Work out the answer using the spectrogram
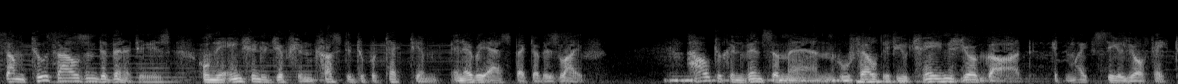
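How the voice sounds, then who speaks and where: A man with a gravelly voice, solemnly narrating a scripted radio drama in a theatrical storytelling way. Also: on the low side, very animated, normal speed. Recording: muffled old radio recording, music behind.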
